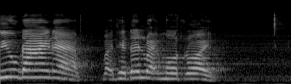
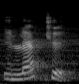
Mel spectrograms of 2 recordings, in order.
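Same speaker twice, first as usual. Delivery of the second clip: "Electric" with weight on LEC; stress on second syllable. Shown as a demonstration. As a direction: lean on the middle of Electric. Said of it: "Electric nhấn âm hai này".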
